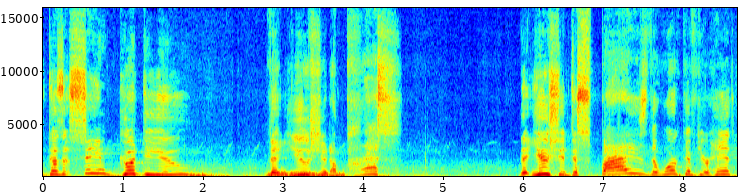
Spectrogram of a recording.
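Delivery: slow, high, pleading accusation; accusing Job. Acted. Preacher voicing Job accusing God of oppression. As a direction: drag each clause out in protest.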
